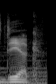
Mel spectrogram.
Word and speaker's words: Dirk: If you want to pronounce my name correctly, it's Dirk, but it's very difficult for Dirk.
